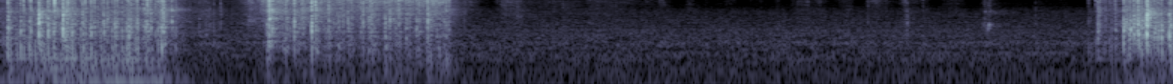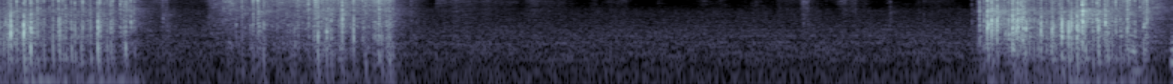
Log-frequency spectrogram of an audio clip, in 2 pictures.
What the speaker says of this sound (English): I wasn't done shuffling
